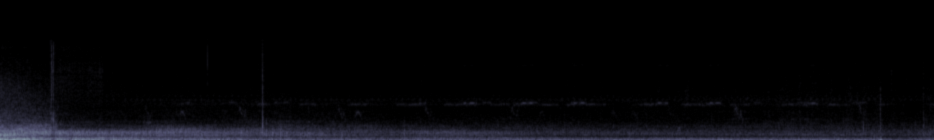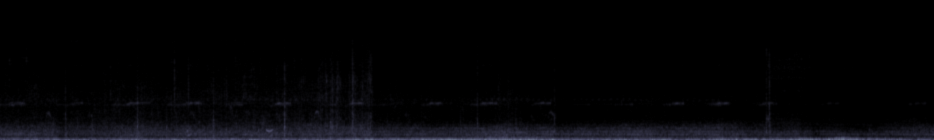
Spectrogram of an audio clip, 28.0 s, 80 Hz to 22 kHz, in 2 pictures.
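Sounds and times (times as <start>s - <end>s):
jet engines rumbling: 0.0s - 28.0s
faint high chirp: 14.0s - 19.6s.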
